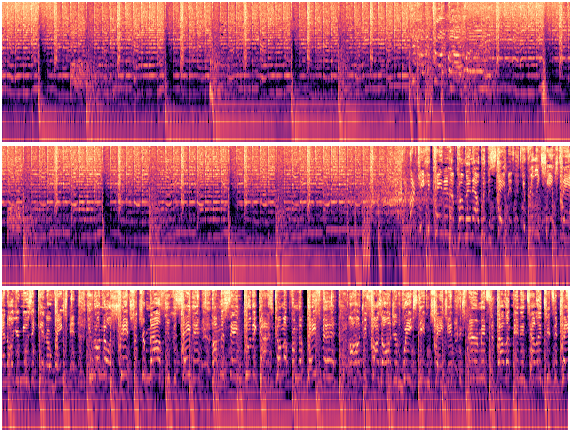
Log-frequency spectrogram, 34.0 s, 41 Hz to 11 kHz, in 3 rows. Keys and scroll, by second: 11.6 i, 14.7 s, 20.2 c, 26.8 ctrl+t.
